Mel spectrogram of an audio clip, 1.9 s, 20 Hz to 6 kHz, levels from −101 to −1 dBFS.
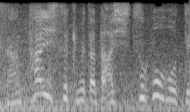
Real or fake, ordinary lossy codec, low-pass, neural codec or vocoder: real; none; 5.4 kHz; none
